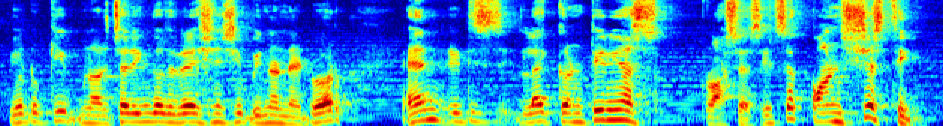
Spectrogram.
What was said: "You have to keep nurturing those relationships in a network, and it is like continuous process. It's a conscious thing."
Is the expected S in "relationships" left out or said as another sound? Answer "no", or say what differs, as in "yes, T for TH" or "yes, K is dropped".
yes, S is dropped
